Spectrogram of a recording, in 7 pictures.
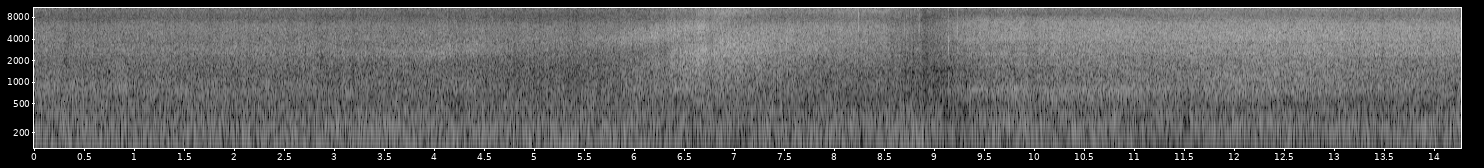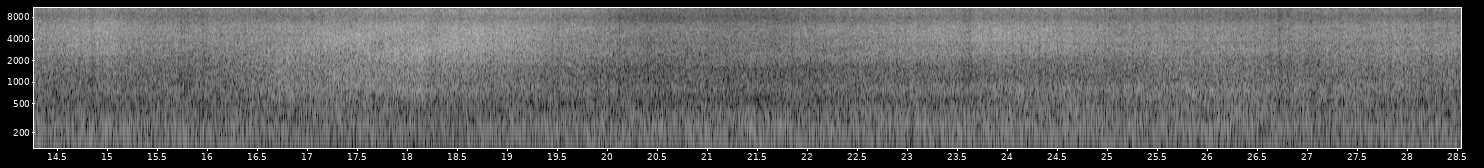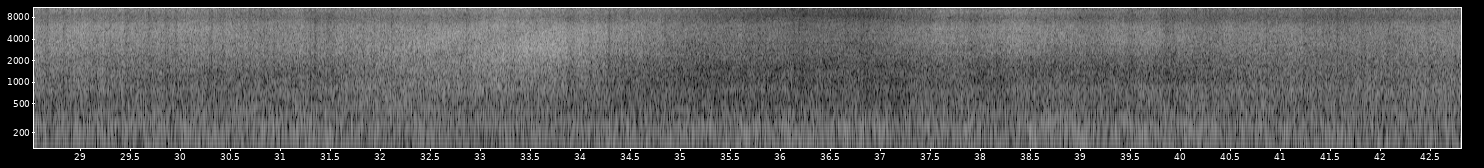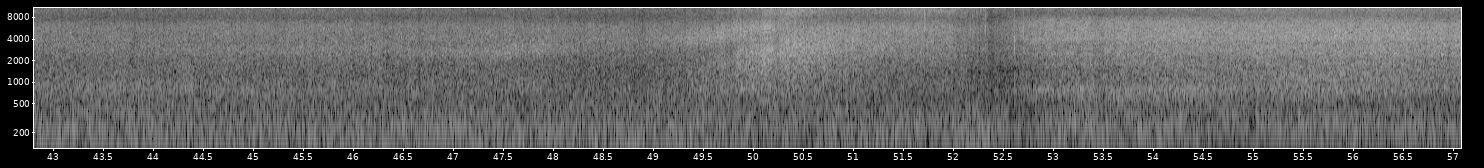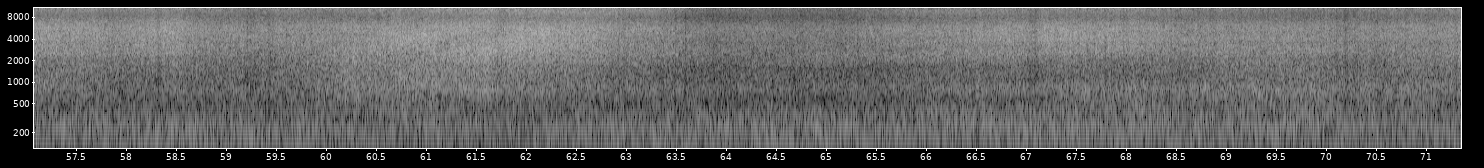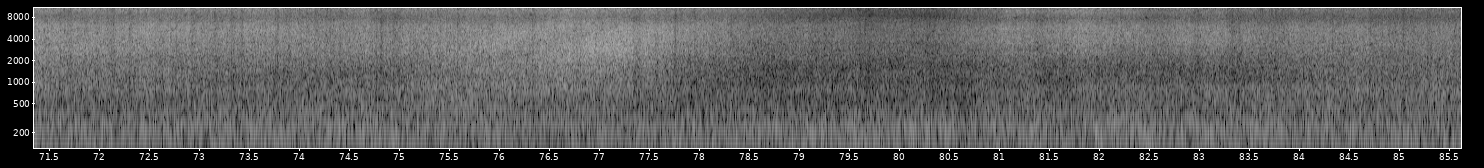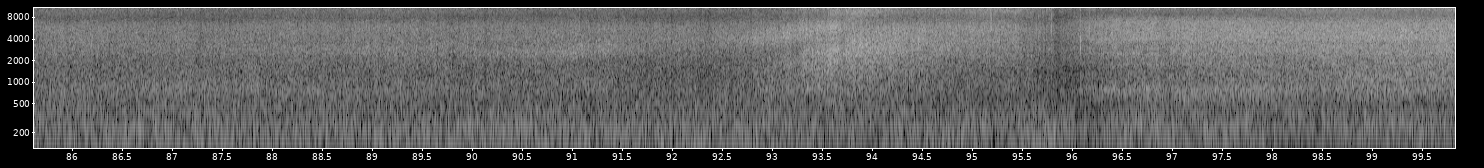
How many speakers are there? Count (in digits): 0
